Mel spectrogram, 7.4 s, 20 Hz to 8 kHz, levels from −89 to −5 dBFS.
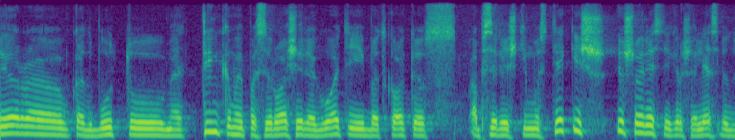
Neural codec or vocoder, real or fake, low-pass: none; real; 7.2 kHz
